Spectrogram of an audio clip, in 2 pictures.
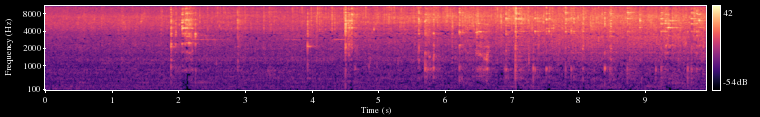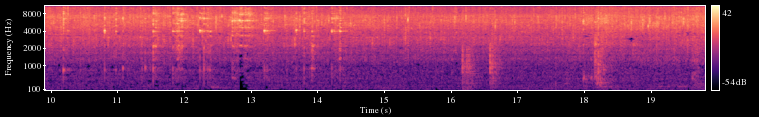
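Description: Marinated chicken pieces going into hot oil and fried onions in a kadai: frying sizzle that swells about two seconds in and keeps going, with a steel spoon scraping and knocking against the bowl and pan now and then.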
